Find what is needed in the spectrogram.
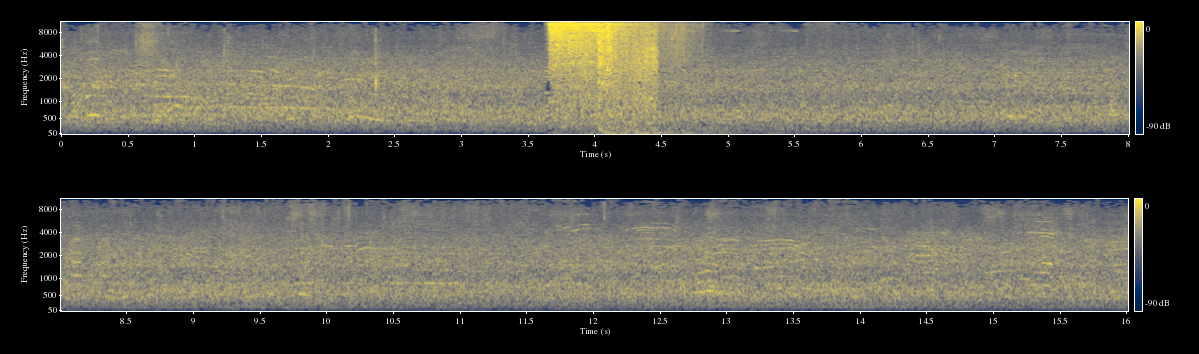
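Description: Ballpark crowd murmur with scattered voices, steady throughout. About four seconds in there is a brief burst of noise lasting about a second.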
